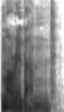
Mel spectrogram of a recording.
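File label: "moribund", British English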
